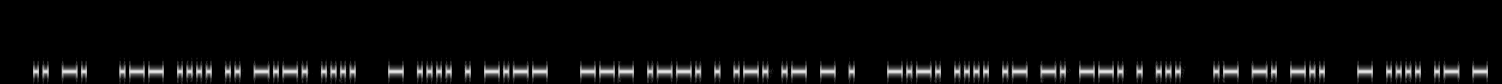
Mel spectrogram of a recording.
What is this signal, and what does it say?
Morse code, heard as a keyed tone, about 25 wpm, 600 Hz. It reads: IN WHICH THEY OPERATE CHANGES AND THAT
